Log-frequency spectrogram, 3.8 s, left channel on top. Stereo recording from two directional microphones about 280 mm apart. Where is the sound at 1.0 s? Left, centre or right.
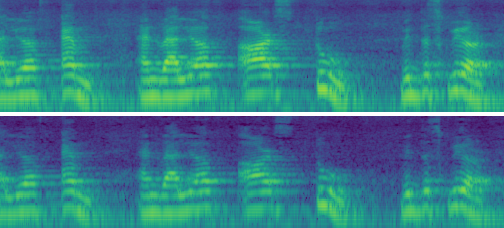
Centre.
